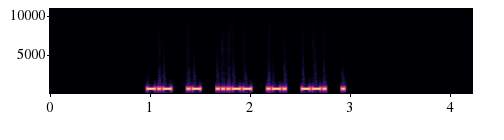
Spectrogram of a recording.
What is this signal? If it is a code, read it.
Morse code, heard as a keyed tone, about 46 wpm, spaced as for 32 wpm, 700 Hz. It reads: KA3RGE
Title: USA Call Signs - 2x Character Spacing - 45wpm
